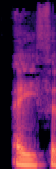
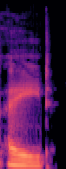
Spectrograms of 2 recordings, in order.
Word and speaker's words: Aith: So the camp is divided, the town is divided as to who pronounces it Aith and who pronounces it Aid. – Wow. – But I believe that many locals will refer to it as Aid rather than Aith.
